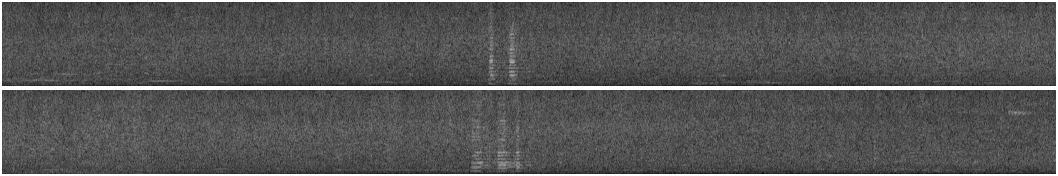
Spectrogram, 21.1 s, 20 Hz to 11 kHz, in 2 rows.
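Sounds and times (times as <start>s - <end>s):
distant voices: 0.0s - 21.0s
traffic: 0.0s - 21.0s
car horn toots: 4.8s - 5.4s, 15.2s - 15.9s
vehicle engine passing: 8.6s - 13.9s.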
